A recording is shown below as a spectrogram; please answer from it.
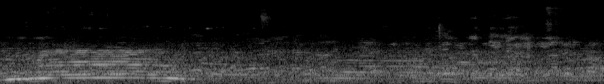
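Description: Gir breed cattle at a Sunday livestock market in Dabwali, one loud near moo rising and falling at the start, then more lowing and crowd chatter behind talk.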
